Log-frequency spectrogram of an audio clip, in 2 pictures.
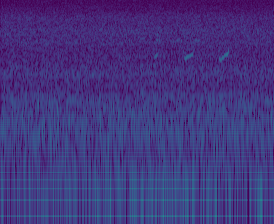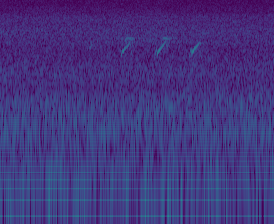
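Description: Steady outdoor riverbank background noise with a low rumble, over which a small bird gives three short, high, rising chirps about one and a half seconds in and three more about four seconds in.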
